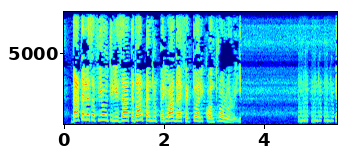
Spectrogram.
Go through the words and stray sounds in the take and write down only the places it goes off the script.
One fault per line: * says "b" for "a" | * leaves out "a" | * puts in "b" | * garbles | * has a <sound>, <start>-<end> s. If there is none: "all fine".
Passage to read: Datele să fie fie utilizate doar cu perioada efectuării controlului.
* leaves out "fie"
* says "pentru" for "cu"
* has a laugh, 4.7-5.4 s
